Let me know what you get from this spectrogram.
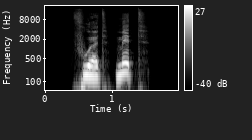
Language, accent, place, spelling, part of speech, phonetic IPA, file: German, Germany, Berlin, fuhrt mit, verb, [ˌfuːɐ̯t ˈmɪt], De-fuhrt mit.ogg
- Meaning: second-person plural preterite of mitfahren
